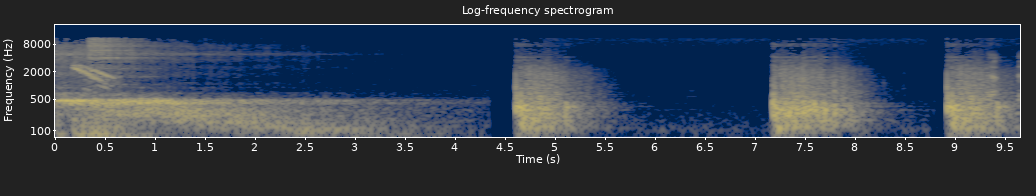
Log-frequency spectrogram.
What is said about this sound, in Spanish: Ya, vale, hombre, con la obra ahí, con el martillo.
